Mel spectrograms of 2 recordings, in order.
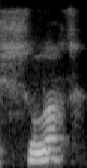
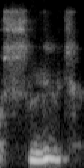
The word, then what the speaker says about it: Slot: him and this fell named slot or slute as he properly pronounced what's going to happen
